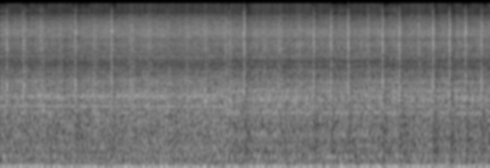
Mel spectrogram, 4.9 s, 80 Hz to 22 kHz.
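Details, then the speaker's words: 1970 Chevrolet C20 V8 at idle after carburetor mixture screw adjustment: steady even low rumble with light regular valve ticking, no misfire; previous owner's tune likely off. "yeah it sounds definitely closer to normal now I guess it was just running Jack from previous owner"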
